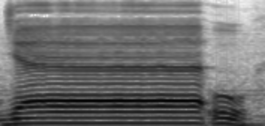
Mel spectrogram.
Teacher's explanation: جا مد متصل ہے، 4 الف کی مقدار کے برابر کھینچ کر پڑھیں گے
